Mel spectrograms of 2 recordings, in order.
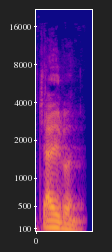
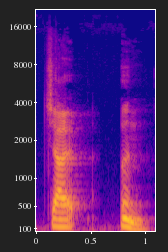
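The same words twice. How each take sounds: First: The word is said quickly. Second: The word is said slowly. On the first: "to the fast speed" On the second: "from slow speed"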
